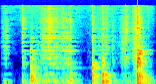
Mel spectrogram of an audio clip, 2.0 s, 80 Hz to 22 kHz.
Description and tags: Toilet-Tank Lid Move-05
This is the sound of the lid of a toilet tank being dragged along the tank.
ceramic, drag, grind, grinding, scrape, scraping, toilet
